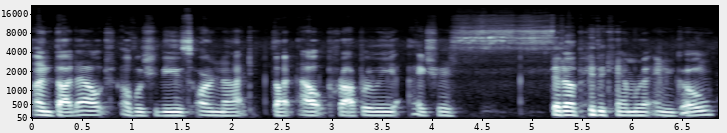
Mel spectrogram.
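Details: Male with a self-described speech impediment he says he cannot help; sound prolongation heard. Finding: stuttering (sound prolongation).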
